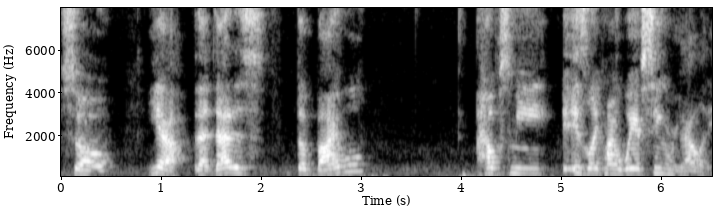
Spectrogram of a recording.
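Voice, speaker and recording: Speaking with an American accent, a woman has a fairly high pitch and ordinary pitch variation at a fairly slow pace. The room echo is audible. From Baltimore, Maryland, US. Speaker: podcast host. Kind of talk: casual testimony monologue. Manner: halting, with stutters and fillers.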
